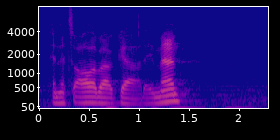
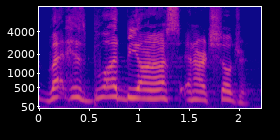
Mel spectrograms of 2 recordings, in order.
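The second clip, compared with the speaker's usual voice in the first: mock crowd yell; 5 semitones higher, 5 dB louder than usual. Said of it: "that's what they yell".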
